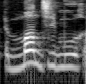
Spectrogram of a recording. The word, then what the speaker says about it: Mandy Moore: C'est Ma Mandy Moore.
